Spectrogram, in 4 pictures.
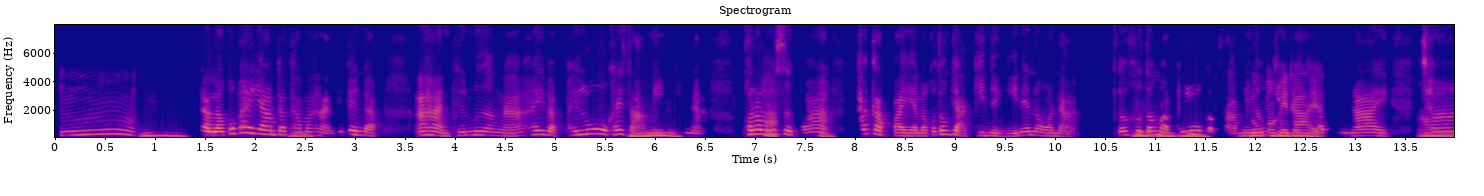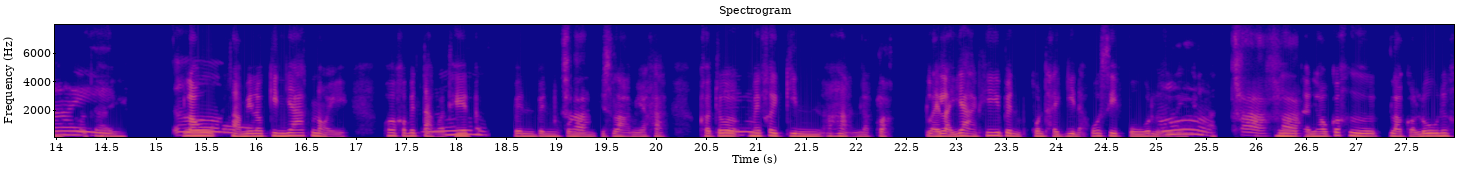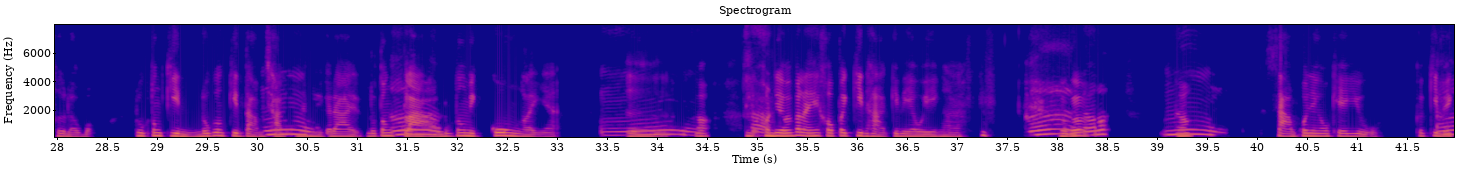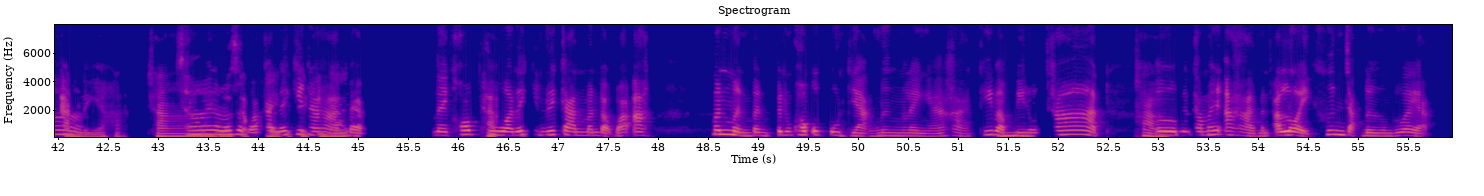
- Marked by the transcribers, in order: chuckle; tapping
- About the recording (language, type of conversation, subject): Thai, unstructured, คุณคิดว่าการรับประทานอาหารตามประเพณีช่วยให้ครอบครัวใกล้ชิดกันมากขึ้นไหม?
- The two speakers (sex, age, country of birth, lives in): female, 30-34, Thailand, United States; female, 35-39, Thailand, United States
